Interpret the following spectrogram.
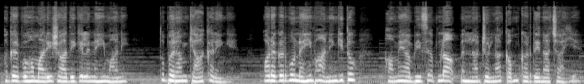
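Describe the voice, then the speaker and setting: A woman voicing a timid young woman in love, speaking softly and with worry, in a cartoon story. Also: mid-range voice, fairly even intonation, fairly quick, soft background music, close to an everyday voice. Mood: worried. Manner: soft, worried and hushed.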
